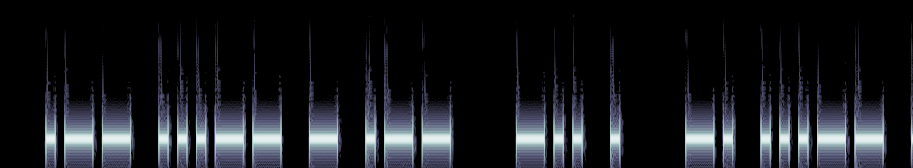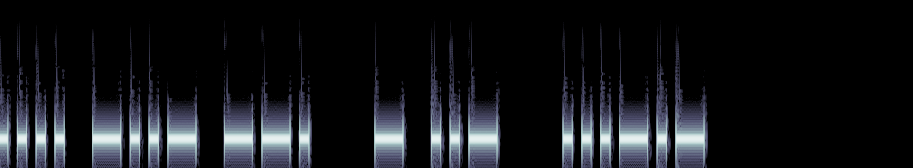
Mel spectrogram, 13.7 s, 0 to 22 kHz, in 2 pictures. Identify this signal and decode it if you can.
Morse code, heard as a keyed tone, about 17 wpm, 700 Hz. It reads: W3TW DE N3HXG TU <SK>
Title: Practice QSO - Exchange 4 - Ending - 17wpm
